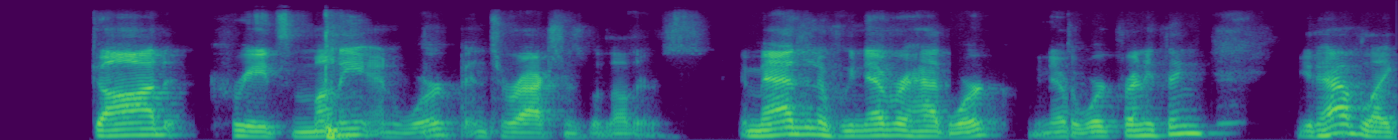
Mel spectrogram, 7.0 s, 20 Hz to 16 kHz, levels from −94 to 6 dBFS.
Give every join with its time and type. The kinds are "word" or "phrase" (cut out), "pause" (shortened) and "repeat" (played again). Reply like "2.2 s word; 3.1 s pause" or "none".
1.0 s pause; 2.3 s phrase; 3.6 s pause; 4.8 s phrase; 5.3 s word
